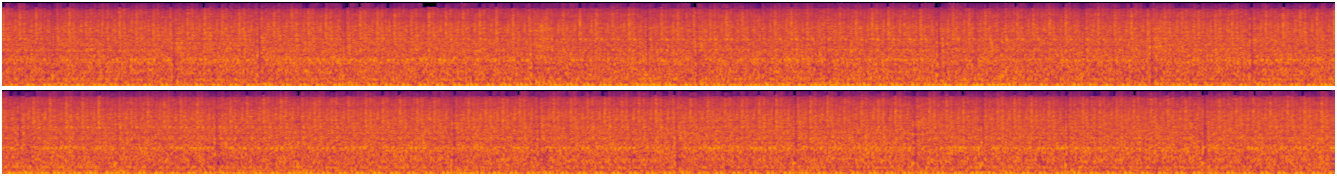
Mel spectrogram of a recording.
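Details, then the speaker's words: VW Super Beetle Volksrod air-cooled engine on first start after rewiring: lumpy, uneven idle with stumbling beat, not firing on all cylinders; misfire, cause not yet known. "definitely not running right on all cylinders not sure yet if it's ignition or if it's one side of the carburetor not doing what it's supposed to do so we definitely got a misfire there was a troubled cylinder on the first try"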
